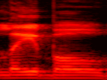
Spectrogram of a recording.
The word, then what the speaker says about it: label: So all of these words have the first syllable that is stressed, and it's the same. They all have the A diphthong, lay is long, and then der, dull, or bull are all short, reduced syllables.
